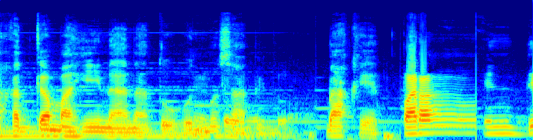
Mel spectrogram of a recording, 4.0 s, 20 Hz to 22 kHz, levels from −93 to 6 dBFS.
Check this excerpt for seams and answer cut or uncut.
uncut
